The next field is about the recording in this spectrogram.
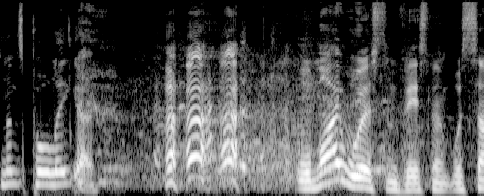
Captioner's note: laughter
